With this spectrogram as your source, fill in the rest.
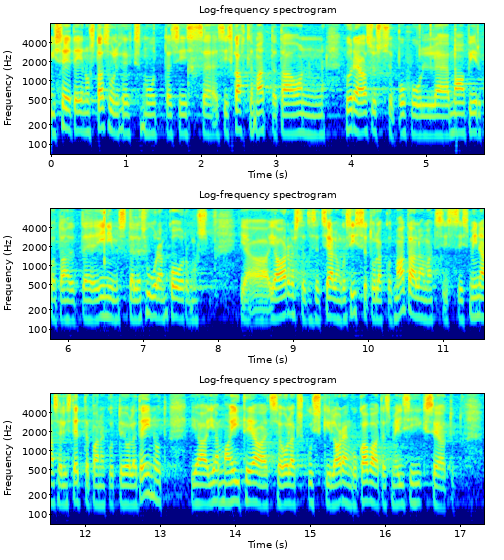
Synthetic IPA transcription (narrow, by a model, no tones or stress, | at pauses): kkujse̞ːt̪e̞ːnust̪ɑsulise̞ksmuːt̪ːˑɑsissiskɑht̪lemɑt̪ːɑt̪ɑo̞n | hɤɾe̞ɑsust̪u̥se̞puhulmɑːpiːrko̞nd̪ɑt̪einimest̪e̞lesuːɾe̞mko̞ːrmus | jɑ̰jɑɑrve̞st̪ɑd̪̥ese̞t̪seɑlo̞ŋkɑsisːe̞t̪ule̞kːud̪̥mɑd̪̥ɑlɑmɑt̪sisisminɑse̞lːist̪e̞t̪ːe̞pɑnekːˑut̪ːe̞jo̞le̞t̪e̞jnud̪̥jɑjɑmɑe̞jt̪e̞ɑe̞t̪se̞o̞le̞kskusʲkilɑɾe̞ŋɡ̥ukɑvɑd̪̥e̞sme̞jlsihiksːe̞ɑd̪ud̪̥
